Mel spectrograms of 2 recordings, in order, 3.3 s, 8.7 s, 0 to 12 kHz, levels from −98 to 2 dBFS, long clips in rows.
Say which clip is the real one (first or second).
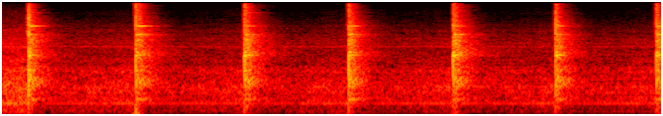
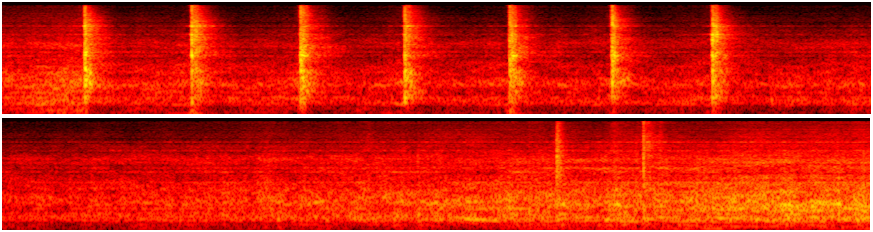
first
